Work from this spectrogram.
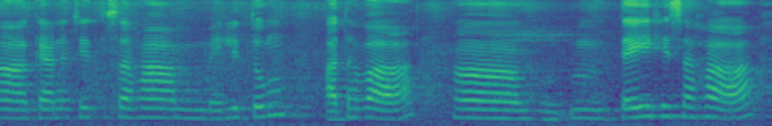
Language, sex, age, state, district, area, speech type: Sanskrit, female, 45-60, Andhra Pradesh, East Godavari, urban, spontaneous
